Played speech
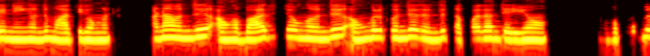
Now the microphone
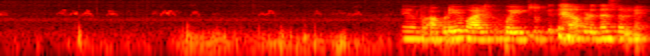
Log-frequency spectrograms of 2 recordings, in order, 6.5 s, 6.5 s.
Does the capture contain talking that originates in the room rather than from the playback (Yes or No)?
Yes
